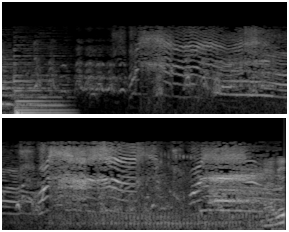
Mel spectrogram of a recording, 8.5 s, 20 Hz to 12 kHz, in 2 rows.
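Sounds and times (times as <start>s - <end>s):
laughter: 0.3s - 3.3s
child crying at home: 1.7s - 8.3s.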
